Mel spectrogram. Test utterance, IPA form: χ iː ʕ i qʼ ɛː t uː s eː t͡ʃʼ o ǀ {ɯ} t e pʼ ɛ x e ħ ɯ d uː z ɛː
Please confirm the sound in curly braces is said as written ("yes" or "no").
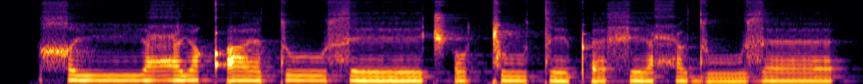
no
